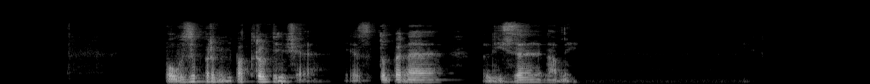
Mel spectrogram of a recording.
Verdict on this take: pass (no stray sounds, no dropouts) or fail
pass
